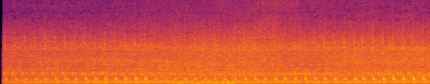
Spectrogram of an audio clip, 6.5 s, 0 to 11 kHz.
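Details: Mk7 Ford Transit: steady idle with a sharp, regular knock about three times a second over a low hum, an engine knock at idle.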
